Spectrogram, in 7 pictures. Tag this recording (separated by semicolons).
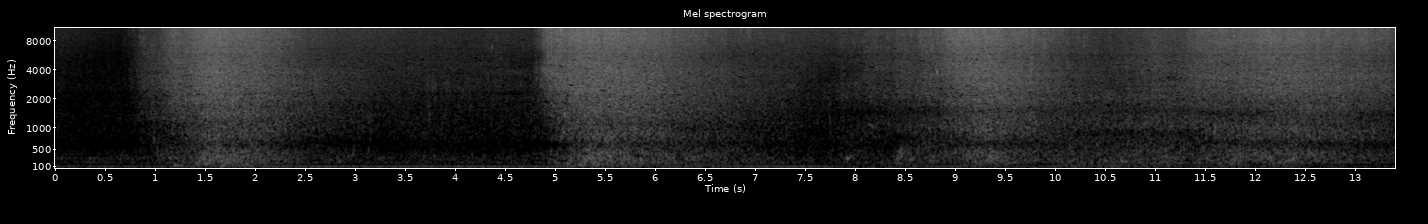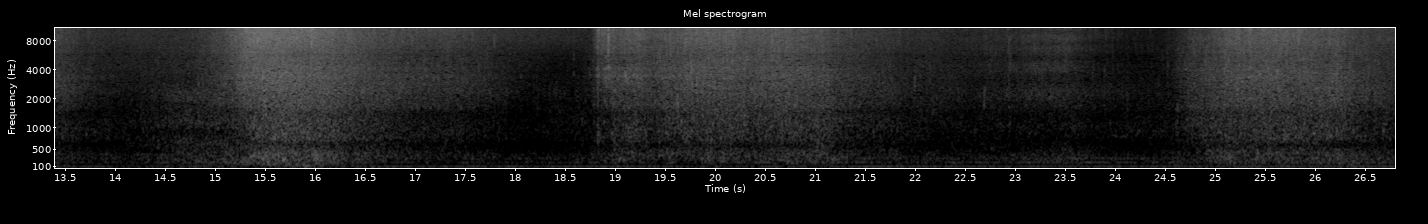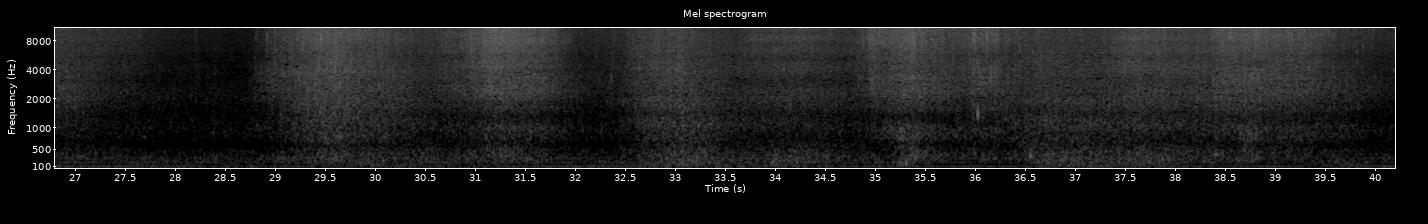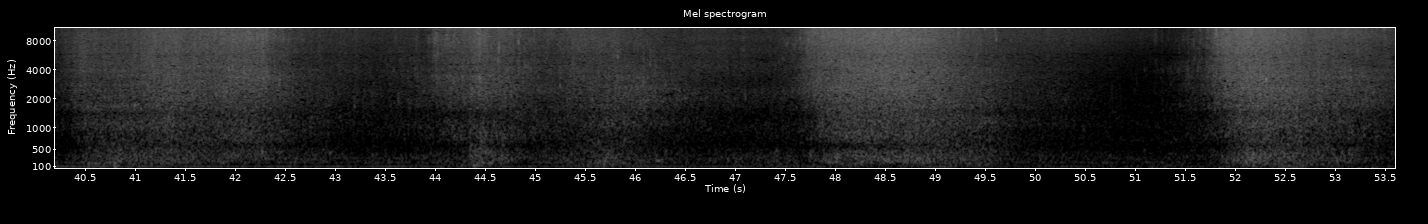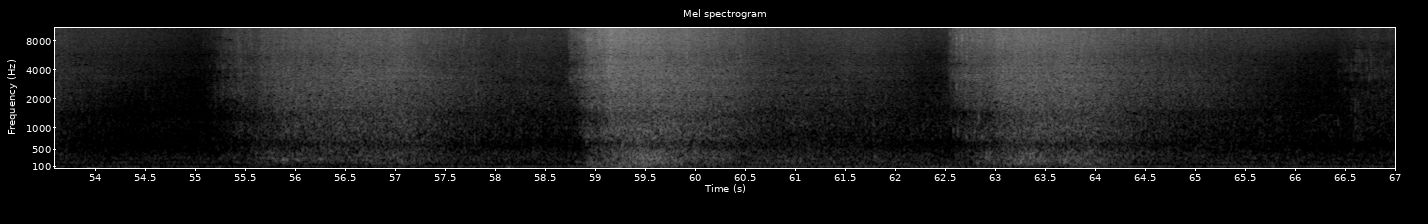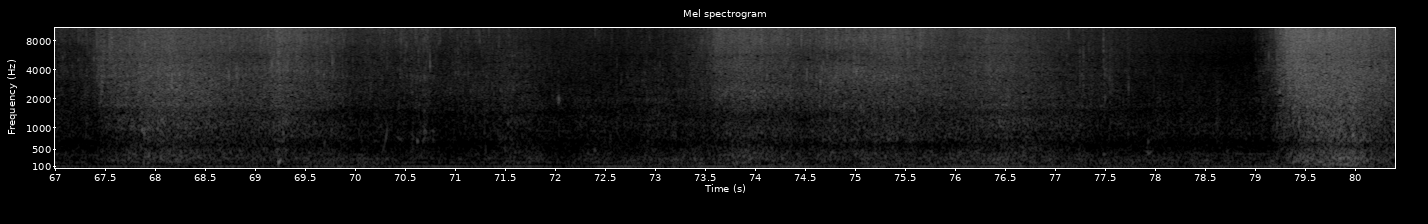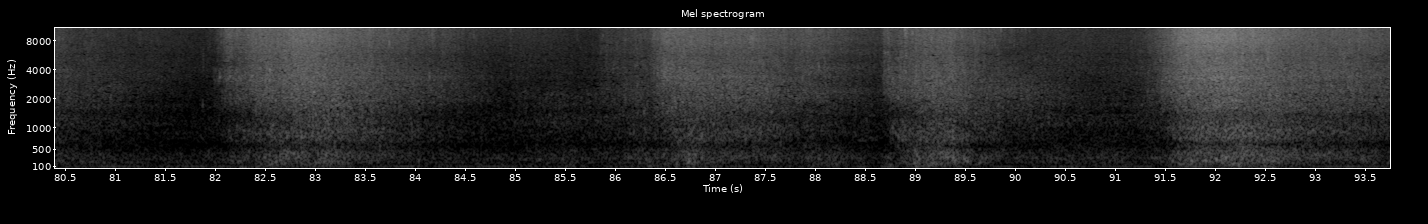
sea; waves; santorini; boat; shore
